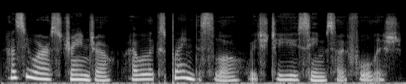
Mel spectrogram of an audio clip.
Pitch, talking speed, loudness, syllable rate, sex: 225 Hz, 235 wpm, -16 LUFS, 5.5 syllables/s, female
